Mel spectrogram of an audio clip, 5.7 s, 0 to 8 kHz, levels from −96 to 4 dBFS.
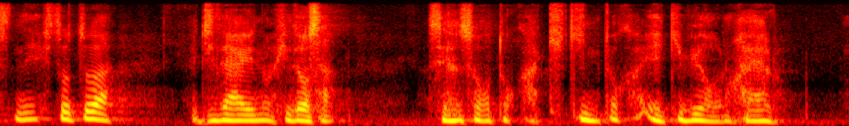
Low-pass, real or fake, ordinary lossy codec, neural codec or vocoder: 7.2 kHz; fake; none; vocoder, 44.1 kHz, 80 mel bands, Vocos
